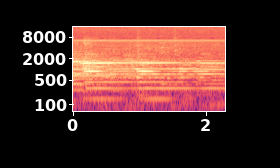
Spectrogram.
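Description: Slow, soft piano music: sustained chords, with a new chord entering just after the start and another about a second in, the sound then fading gradually.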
